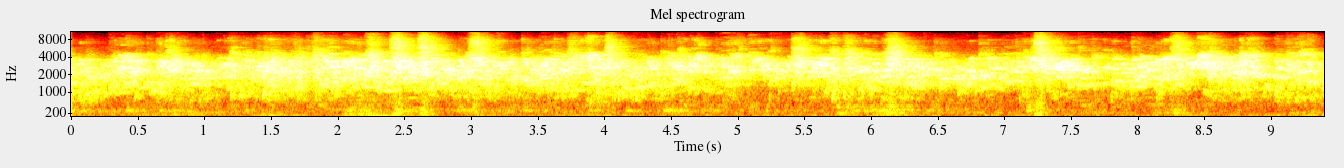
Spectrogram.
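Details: Loud, unbroken twittering of many small birds in the morning, shrill chirps piling over one another with sharp individual notes poking out.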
